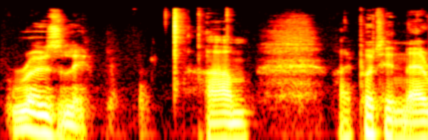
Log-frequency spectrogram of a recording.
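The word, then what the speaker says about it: Wriothesley: a visa finally let's just look at Henry Rosalee I mean his name is said to be pronounced Rosalee and there's a lot of evidence for that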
